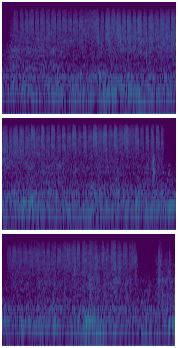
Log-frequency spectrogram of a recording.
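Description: Hand-colouring on paper: rapid back-and-forth rubbing strokes of an art medium against the sheet, with a short pause about seven seconds in.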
